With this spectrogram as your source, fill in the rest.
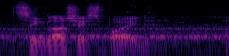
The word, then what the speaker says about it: Skivlarg: Skivlarg. The pronunciation is actually from the Asper language family.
